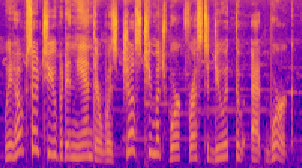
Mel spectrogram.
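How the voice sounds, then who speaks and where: A woman voicing a brisk, no-nonsense mother in a game, with a scolding manner. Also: fairly high pitch, very animated, soft background music, pitched above the performer's own voice.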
